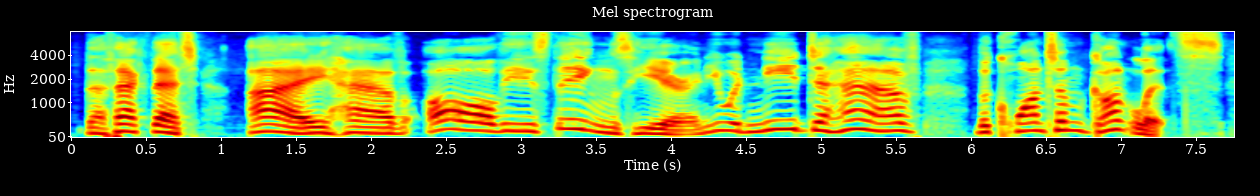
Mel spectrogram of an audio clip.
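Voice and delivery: megalomaniac rant. Retold or imitated. Voicing the villain's monologue.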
